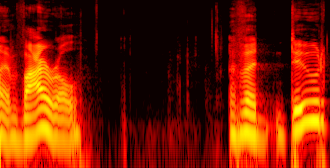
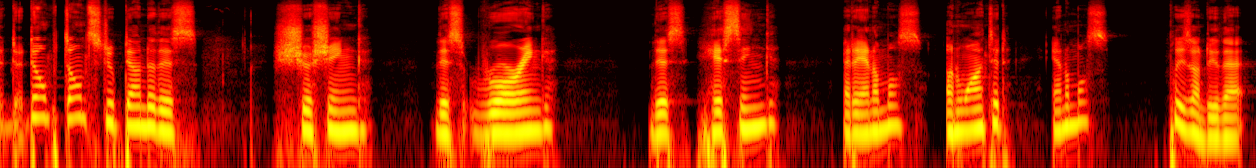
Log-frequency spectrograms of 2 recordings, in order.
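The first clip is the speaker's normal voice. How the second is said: ordinary talk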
